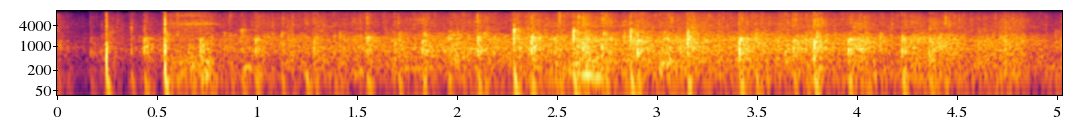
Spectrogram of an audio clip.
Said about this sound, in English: I mean, we just asked you to applaud and you're going, I don't know who she is.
